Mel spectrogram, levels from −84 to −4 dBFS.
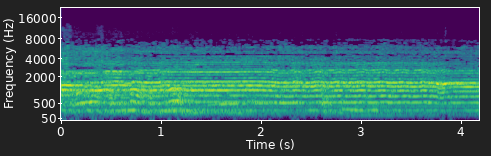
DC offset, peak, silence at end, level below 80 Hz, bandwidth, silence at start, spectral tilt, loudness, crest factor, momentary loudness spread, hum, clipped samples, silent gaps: under 0.1%; -2 dBFS; 0 s; -66 dBFS; 10.5 kHz; 0 s; -2.5 dB/octave; -14 LUFS; 12 dB; 2 LU; none; under 0.1%; none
